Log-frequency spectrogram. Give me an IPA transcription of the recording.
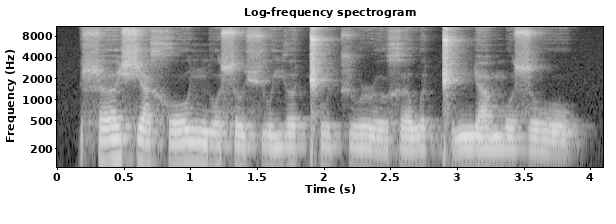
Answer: ɬ ɜ ɕ a x o ɲ o s o ɕ u j ə ǁʰ u t͡ʃ u ɹ ɵ x ɜ w ə ɡ͡ǁ o ɲ a m o z o

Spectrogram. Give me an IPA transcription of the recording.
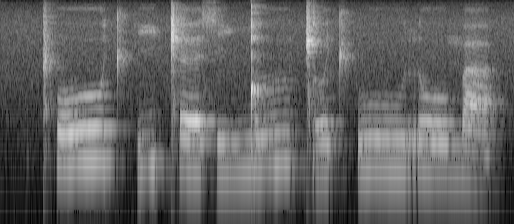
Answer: ǁʰ oː t͡ʃʼ i ǁ ɛ s i ŋ͡ǃ ɯː ɡ͡ǁ ɤ t͡ʃʼ uː r oː m a

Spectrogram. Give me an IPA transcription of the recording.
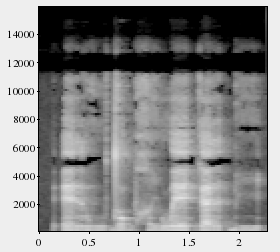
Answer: ʔ e˨ r v ṳ˨ d ʊ˩ b χ i̤˨ w e˥ k ɛ˦ r ɓ i̤˨

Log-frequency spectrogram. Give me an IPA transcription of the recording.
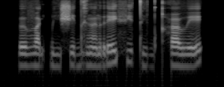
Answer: ɵ v a k͡p i̤ ʃ i d ɣ ɐ̃ r e fʲ ʉ t i̤ d qʰ ɵ β e

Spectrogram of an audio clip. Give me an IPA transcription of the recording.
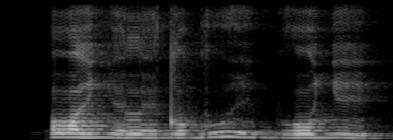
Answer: lˠ i ʎ ɛ̤ l ɛ̤ d o ɡ ṳ ɦ i̤ bʱ o ʎ i

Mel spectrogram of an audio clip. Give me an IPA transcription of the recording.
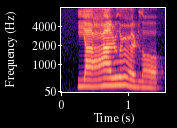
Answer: j a˨ ʕ a˦ ɭ u˦ ʕ œ˨ ɳ ð ɔ˨

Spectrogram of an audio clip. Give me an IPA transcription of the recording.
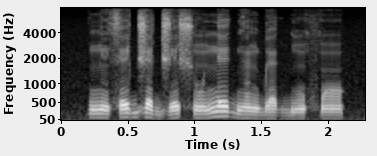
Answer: n ĩ˨ s e˨˦ d͡ʒ ɛ˦˨ d͡ʒ e˨˦ ʃ ũ˧ n e˦ ɡ ɛ̃˧ ɡ͡b ɛ˨ ɡ͡b ũ˨ f ɔ̃˧

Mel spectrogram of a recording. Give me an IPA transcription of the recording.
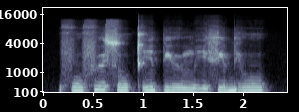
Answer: f u˧ f ʉ˥ s u˧ kʼ i˥ pʲ ʉː˧ m iː˩ fʲ ɵ˥ bʲ uː˥

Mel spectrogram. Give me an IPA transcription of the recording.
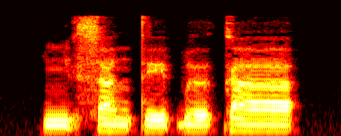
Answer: ɲ ɨ̰˧˨ s a˧ n t̪ e˨˦ ɓ əː˨˦ k aː˧

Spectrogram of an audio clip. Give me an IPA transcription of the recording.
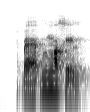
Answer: ɓ æ ɓ u ŋ ɒ x e l

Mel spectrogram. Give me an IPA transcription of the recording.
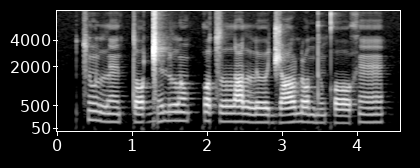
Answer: t͡s ũ˦ lː ɛ̃˨ tː ɔ˨ ɡ͡ǁ ɛ˦ ɳ lː ɔ̃˦ kː ɔ˦ t͡s lː ɑ˧ lː ɵː˨ d͡ʒ ɑː˨˦ ɳ ɔ˧ n d ũ˨ kʰ ɔː˨ x ɛ̃˦

